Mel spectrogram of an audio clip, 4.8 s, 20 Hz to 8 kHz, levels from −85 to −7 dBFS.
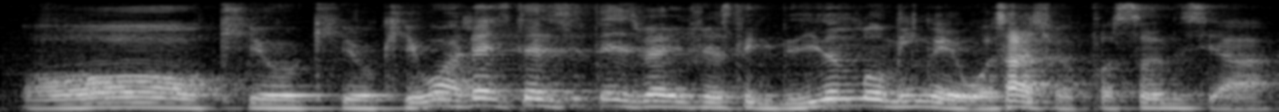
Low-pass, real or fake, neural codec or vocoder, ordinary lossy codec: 7.2 kHz; real; none; none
